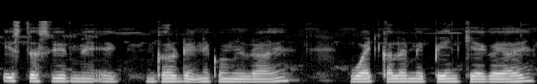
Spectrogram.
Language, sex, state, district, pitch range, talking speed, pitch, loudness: Hindi, male, Arunachal Pradesh, Longding, 130-145 Hz, 190 wpm, 135 Hz, -16 LUFS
